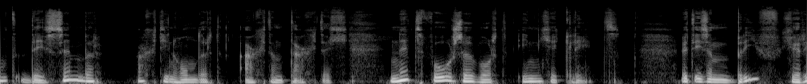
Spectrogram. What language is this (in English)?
Dutch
